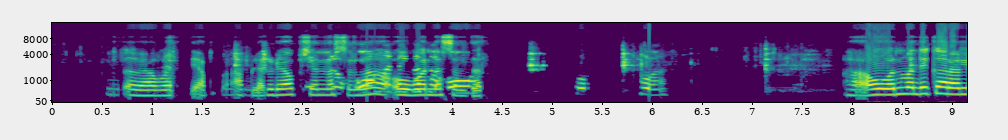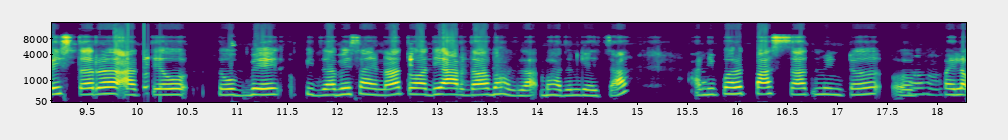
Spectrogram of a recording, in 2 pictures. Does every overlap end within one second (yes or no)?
no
